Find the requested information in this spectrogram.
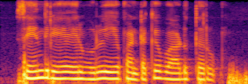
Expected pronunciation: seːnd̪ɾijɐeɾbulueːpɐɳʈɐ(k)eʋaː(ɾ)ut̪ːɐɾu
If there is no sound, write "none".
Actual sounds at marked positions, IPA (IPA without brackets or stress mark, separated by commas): k, ɽ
